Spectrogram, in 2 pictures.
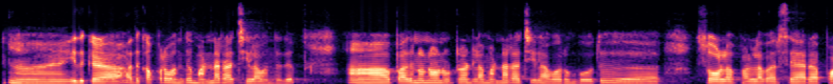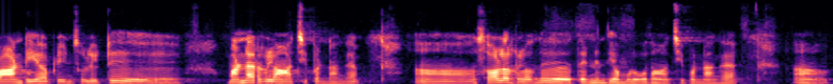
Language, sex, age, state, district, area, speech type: Tamil, female, 30-45, Tamil Nadu, Namakkal, rural, spontaneous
